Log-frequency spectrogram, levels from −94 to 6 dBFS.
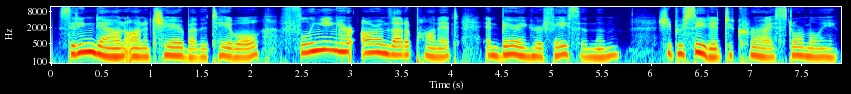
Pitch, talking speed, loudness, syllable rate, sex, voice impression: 195 Hz, 190 wpm, -17 LUFS, 4.9 syllables/s, female, very feminine, slightly young, slightly adult-like, thin, slightly tensed, powerful, slightly bright, hard, very clear, very fluent, very cute, slightly cool, intellectual, very refreshing, sincere, slightly calm, slightly friendly, reassuring, very unique, elegant, slightly wild, slightly sweet, lively, slightly kind, slightly intense, light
